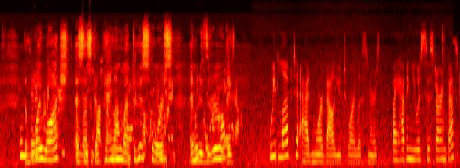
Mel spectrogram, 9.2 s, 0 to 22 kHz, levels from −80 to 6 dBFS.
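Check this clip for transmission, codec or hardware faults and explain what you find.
Two faults are audible in this speech clip: a delayed echo of the voice, and stretches where the talker is pushed down while the far end is active.

Echo leak, at 0.00–0.06 s, 0.85–1.23 s, 1.75–2.06 s and 2.37–4.66 s: a copy of the speech trails about 220 ms behind, around 15 to 30 dB under it. This likely comes from a loudspeaker echo canceller letting residual pickup pass back down the line.

Speech suppressed in double talk, across 0.96–3.58 s and 4.08–4.89 s: the voice sags and thins, dropping up to about 15 dB, then about 10 dB, for roughly one and a half seconds and under half a second in total. This is likely an echo canceller attenuating everything during simultaneous talk.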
